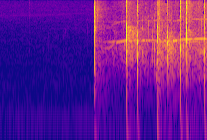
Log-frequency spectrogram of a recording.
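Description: Studio applause breaking out suddenly about a second in, many hands clapping, with a long high whistle over it.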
